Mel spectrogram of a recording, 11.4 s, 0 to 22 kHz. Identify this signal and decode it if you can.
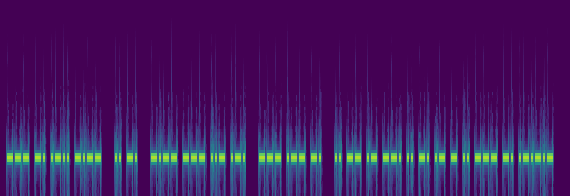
Morse code, heard as a keyed tone, about 30 wpm, 700 Hz. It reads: ONLY IN YOUR OWN IMAGINATION.
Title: Sentences from Top 1300 Words 30wpm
